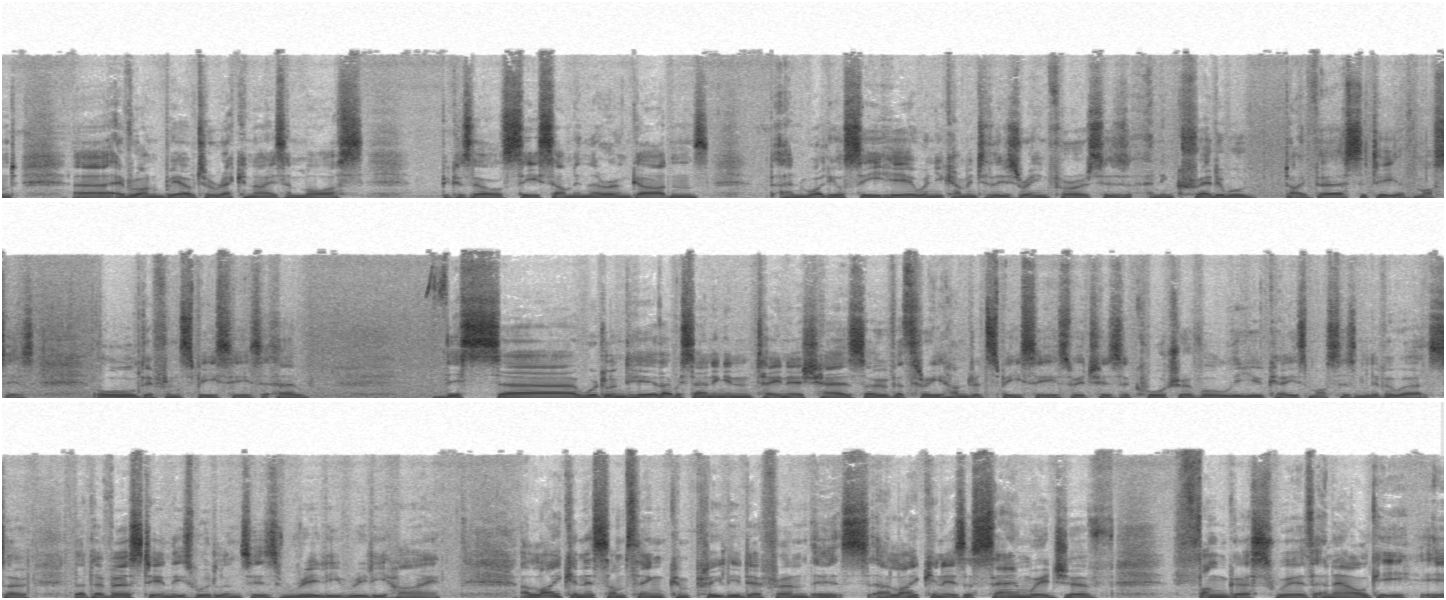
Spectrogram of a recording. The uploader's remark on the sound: Recorded on site at Tanish National Nature Reserve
